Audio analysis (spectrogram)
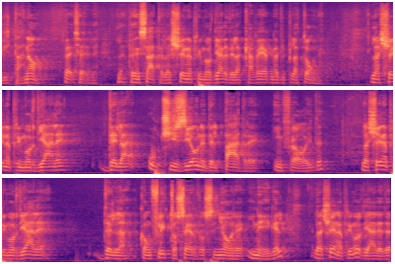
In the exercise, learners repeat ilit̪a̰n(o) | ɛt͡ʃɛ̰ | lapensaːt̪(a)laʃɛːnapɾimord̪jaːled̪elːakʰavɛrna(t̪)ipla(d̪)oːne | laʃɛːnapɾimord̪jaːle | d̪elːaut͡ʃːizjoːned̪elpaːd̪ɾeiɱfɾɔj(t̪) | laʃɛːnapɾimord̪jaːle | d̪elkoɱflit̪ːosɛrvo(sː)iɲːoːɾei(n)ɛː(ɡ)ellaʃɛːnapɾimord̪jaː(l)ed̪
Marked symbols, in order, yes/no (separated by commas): no, no, no, no, no, no, yes, yes, yes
